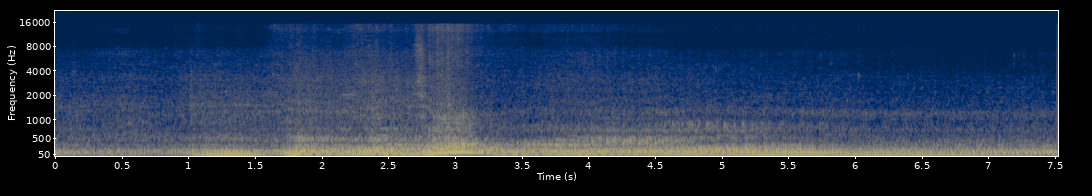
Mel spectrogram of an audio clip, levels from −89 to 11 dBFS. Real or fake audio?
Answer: real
